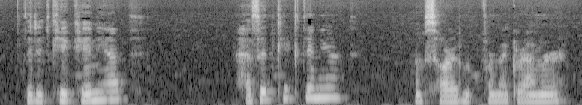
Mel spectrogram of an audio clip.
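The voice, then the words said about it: Croatian Slavic accent. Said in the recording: “You're not too far away with my accent being Ukrainian. I am Slavic. I'm from Croatia.”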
